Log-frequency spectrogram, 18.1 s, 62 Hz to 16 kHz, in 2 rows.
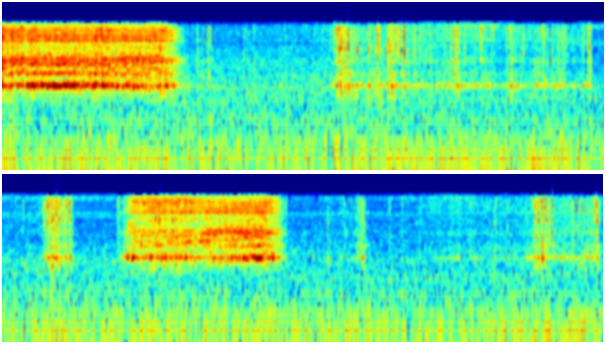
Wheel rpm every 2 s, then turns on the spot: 120, 20, 10, 10, 10, 60, 50, 10, 30.
4-10 12-18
